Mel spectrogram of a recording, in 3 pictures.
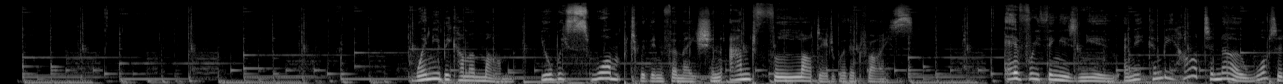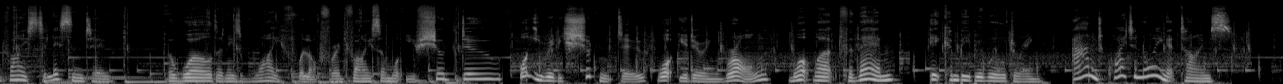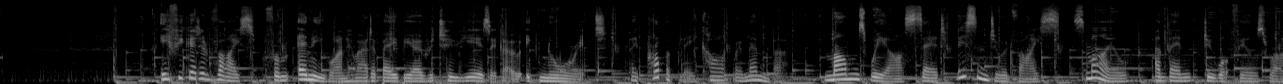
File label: Narration; Netmums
